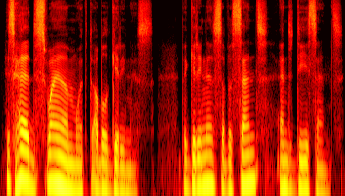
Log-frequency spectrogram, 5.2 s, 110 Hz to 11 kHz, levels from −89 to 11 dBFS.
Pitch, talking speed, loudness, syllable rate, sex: 125 Hz, 125 wpm, -18 LUFS, 4.2 syllables/s, male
